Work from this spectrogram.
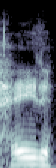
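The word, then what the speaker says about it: Heide: So it's pronounced Hayde. You just basically wrote it the way it's spelled.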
